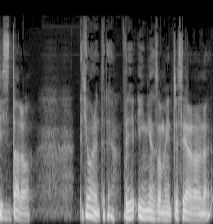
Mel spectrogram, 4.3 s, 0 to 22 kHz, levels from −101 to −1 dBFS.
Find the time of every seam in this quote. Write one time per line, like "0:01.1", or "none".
0:01.5
0:02.4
